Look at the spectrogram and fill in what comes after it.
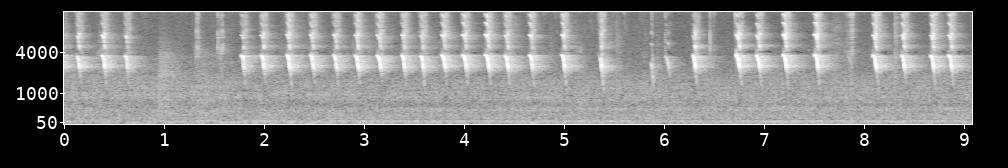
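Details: Male guinea pig chirping: a long, steady run of sharp, bird-like chirps repeated about two to three times a second, each a bright downward-slurred note, with one brief pause partway through; quiet room otherwise.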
